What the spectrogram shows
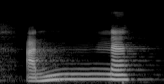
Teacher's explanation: ஷத்தா இருக்கிறதுனால இது அக்கமல் குன்னா கொடுக்கணும். நூன் வந்து தரஃபுல் லிசான் எழுத்து நுன்னி நாவு எழுத்து.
